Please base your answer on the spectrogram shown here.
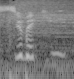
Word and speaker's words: Tsubaki: And the character I decided to do, his name is Tsubaki. Now I know a lot of people are going to pronounce it the other way around, but that is how the anime pronounces it.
